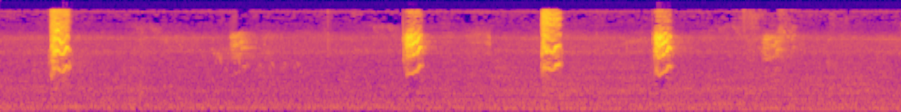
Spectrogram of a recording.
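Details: Repeated calls of a female yellow-bellied seedeater used to stimulate males; five sharp high chirps at uneven intervals of one to two seconds, interspersed with fainter softer notes, over steady low hiss.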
